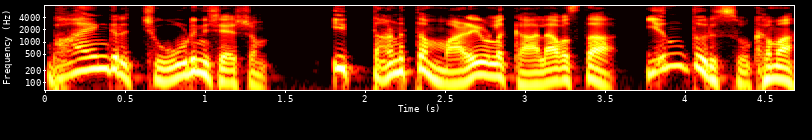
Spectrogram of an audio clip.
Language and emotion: Malayalam, happy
